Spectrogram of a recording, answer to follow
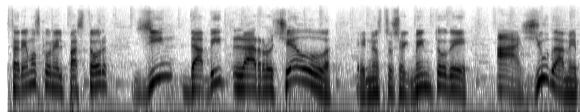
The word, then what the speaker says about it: Jean-David Larochelle: Por favor, diga Jean-David Larochelle. Jean-David Larochelle. ¿Así está mejor? Es francés, o Jean-David Larochelle.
